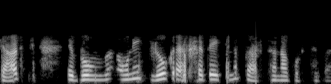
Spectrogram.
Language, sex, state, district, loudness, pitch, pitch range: Bengali, female, West Bengal, Kolkata, -18 LUFS, 220 Hz, 195-225 Hz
